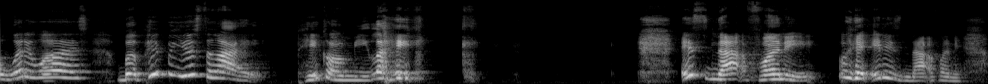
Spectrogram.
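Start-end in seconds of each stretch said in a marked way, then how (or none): 3.7-9.6 speech with laughter running through it. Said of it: "I don't know why I'm laughing".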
